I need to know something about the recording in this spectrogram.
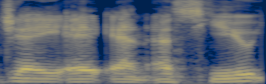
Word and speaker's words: Cansu: So the C is always pronounced like a J in Turkey.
